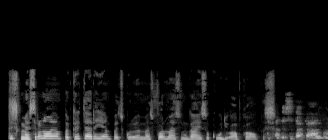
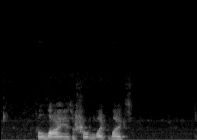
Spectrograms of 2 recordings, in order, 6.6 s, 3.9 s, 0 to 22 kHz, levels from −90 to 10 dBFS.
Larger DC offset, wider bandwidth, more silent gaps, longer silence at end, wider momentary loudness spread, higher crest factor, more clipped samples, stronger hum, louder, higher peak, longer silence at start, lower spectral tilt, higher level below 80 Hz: neither; first, 11.5 kHz vs 7.2 kHz; neither; second, 0 s vs 1.45 s; first, 14 LU vs 11 LU; about the same, 18 dB vs 22 dB; neither; neither; first, -23 LUFS vs -30 LUFS; first, -4 dBFS vs -12 dBFS; first, 0.2 s vs 0.05 s; second, -5 dB/octave vs -6.5 dB/octave; second, -80 dBFS vs -72 dBFS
